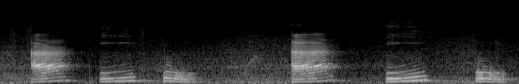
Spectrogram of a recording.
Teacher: Makhraj huruf alif itu keluarnya dari tenggorokan bagian bawah, ya. Keluarnya dari tenggorokan bawah bersamaan dengan huruf H.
